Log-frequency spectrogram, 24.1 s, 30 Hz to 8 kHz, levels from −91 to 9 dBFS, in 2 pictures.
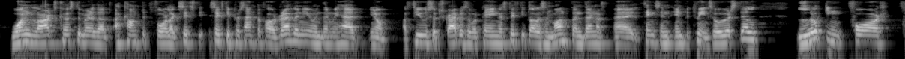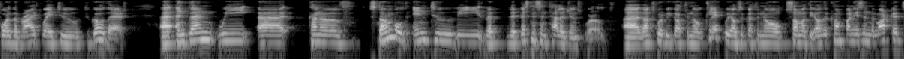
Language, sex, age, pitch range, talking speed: English, male, 30-49, 135-165 Hz, 215 wpm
